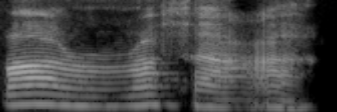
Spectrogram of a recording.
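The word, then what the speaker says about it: bal rafa'ahu: So we make a complete assimilation and the letter lam is not pronounced. And one will go straight from the letter ba in our example here to the fatha on the letter ra. So ba rafa'a.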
